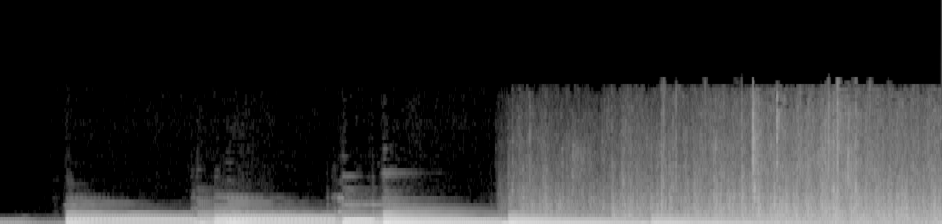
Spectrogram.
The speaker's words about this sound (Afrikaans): Ah, oh, donderstorm en reën op 'n sintdak sonder elektrisiteit.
